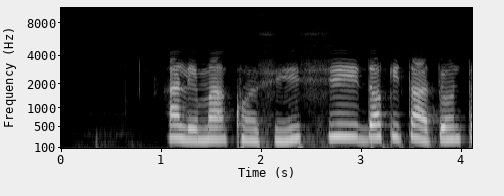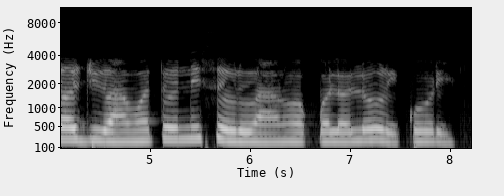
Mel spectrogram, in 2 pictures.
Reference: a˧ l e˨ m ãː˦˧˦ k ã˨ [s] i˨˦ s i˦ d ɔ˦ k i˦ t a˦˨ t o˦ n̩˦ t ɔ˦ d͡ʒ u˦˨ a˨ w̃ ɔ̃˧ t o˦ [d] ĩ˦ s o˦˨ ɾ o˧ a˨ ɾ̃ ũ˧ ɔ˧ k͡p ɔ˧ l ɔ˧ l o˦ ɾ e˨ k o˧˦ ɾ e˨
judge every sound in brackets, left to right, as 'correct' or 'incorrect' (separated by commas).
correct, incorrect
